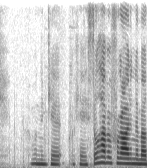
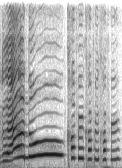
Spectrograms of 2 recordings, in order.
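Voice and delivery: loud, much higher panicked yelling; panicked shout; 11 dB louder than usual. Real, not acted. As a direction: yell for cover under fire. Ambushed mid-fight, calls for cover.

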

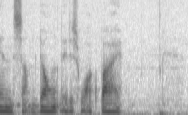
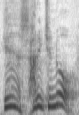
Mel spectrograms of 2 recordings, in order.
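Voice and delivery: much higher surprised reply; mock amazed tourist; 10 semitones higher than usual. Singapore couple answering the shop owner, high surprised. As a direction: play the tourist's delighted surprise. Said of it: "you're from Singapore, right".

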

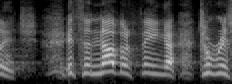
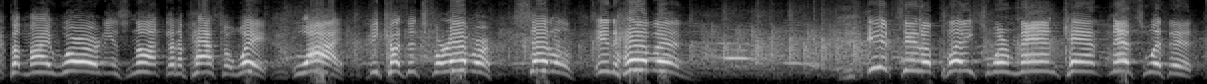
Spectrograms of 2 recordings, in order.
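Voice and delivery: building from firm to a full shout, higher and louder; rising preaching climax; 4 semitones higher, 4 dB louder than usual. Real, not acted. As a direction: drive it up to a ringing shout.

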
